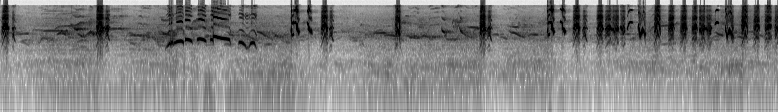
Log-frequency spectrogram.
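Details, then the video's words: Oriental magpie-robin singing in a cage ahead of contests: a falling whistled trill, then fast, evenly spaced sharp chattering bursts that speed up toward the end, over low background noise. "Emosi berubah menjadi tembakan di menit menit genting, Kacer bakalan prospek lomba"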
